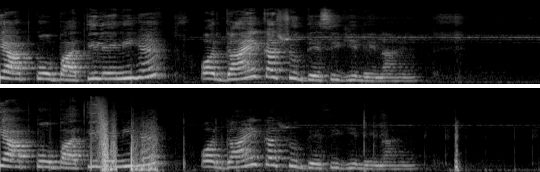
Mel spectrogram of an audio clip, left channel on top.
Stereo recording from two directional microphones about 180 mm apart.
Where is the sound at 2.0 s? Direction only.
55° left (ahead or behind).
